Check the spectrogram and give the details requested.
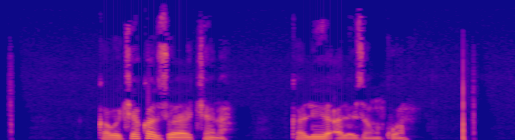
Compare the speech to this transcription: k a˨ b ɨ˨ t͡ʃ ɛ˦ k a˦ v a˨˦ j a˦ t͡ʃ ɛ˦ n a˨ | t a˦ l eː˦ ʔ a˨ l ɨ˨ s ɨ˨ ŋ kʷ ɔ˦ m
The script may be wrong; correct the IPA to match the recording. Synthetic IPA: k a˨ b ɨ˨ t͡ʃ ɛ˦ k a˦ z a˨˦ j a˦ t͡ʃ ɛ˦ n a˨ | k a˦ l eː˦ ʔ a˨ l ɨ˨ z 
